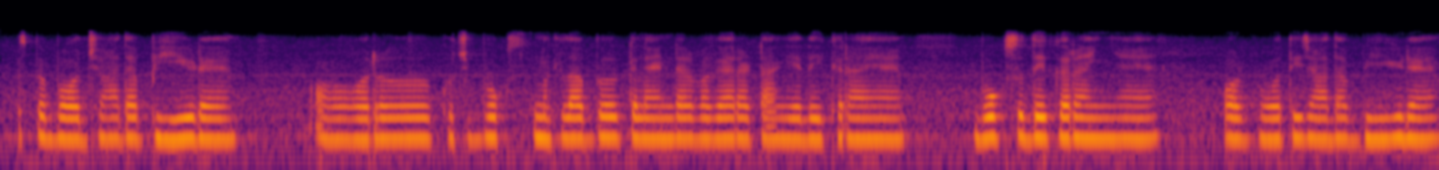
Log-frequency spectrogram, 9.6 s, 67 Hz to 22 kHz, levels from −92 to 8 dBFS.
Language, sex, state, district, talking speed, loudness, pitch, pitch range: Hindi, female, Uttarakhand, Tehri Garhwal, 155 wpm, -24 LUFS, 200 Hz, 200-205 Hz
